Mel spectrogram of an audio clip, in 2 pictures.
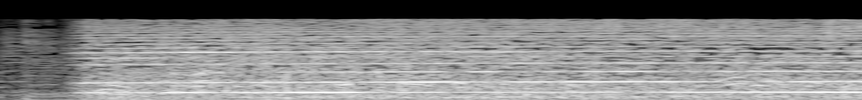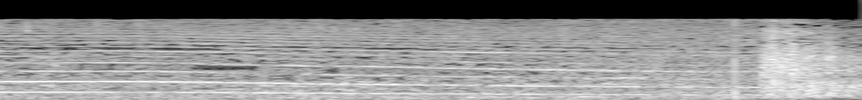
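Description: A loud police siren holds a steady, droning tone for several seconds, its pitch sagging slightly near the end before a brief burst of noise, early in the morning in northern Kosovska Mitrovica as the ROSU special police unit arrests four Serbs. No voices are heard.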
